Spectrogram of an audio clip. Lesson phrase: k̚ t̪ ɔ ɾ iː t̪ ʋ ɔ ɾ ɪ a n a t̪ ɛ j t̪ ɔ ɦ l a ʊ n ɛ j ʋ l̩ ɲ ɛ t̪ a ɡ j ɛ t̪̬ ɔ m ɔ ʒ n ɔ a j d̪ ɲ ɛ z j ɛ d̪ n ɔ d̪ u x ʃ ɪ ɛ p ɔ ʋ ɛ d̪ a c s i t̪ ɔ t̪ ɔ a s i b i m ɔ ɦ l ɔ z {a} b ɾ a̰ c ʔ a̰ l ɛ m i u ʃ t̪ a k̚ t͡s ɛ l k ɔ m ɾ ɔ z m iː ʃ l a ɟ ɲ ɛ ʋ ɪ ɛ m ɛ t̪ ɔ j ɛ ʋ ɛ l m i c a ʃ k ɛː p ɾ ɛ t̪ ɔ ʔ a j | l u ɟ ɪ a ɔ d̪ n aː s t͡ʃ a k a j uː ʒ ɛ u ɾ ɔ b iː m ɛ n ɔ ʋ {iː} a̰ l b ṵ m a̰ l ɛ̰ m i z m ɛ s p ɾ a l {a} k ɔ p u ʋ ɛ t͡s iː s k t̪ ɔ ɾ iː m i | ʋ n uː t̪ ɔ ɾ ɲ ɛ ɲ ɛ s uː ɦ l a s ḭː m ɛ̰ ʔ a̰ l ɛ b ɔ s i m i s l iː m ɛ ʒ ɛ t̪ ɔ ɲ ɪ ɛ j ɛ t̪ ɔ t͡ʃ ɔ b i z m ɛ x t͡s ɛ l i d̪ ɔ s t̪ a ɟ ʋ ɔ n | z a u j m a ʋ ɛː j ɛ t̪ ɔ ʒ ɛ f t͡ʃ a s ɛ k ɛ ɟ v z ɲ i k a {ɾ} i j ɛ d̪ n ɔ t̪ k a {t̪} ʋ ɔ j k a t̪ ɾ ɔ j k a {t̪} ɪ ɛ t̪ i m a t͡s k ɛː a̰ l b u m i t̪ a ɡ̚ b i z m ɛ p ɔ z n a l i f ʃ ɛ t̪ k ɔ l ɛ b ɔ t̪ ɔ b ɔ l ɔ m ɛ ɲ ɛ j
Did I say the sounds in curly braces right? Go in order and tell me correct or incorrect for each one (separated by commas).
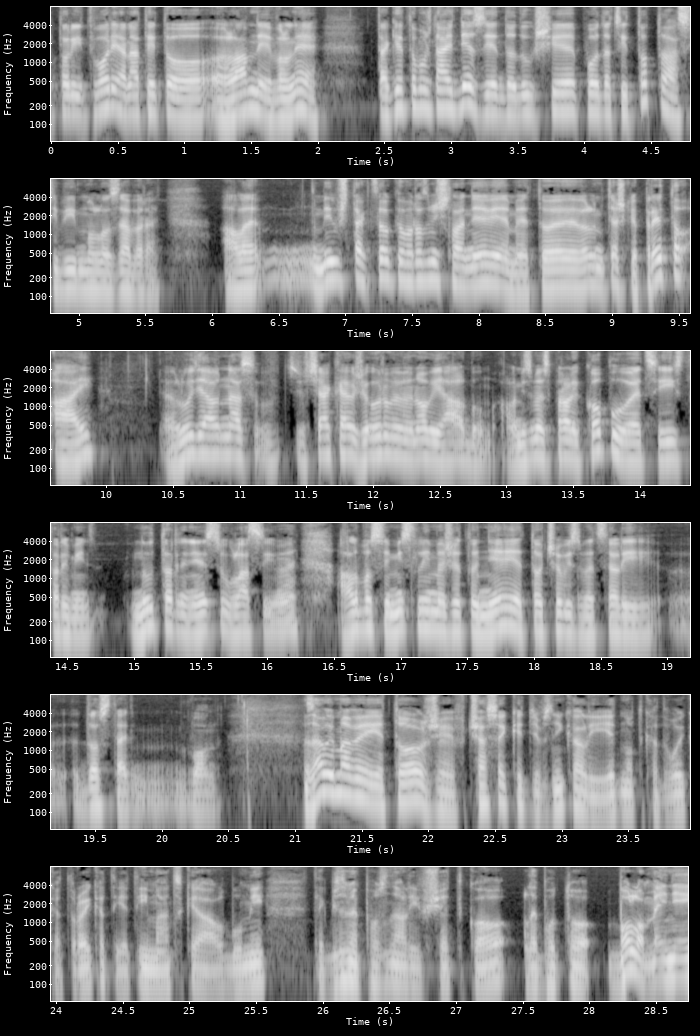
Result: correct, correct, incorrect, incorrect, incorrect, correct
